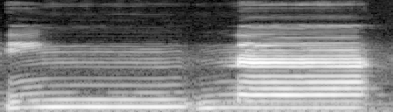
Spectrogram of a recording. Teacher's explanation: you must make gunna on nun mushadda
